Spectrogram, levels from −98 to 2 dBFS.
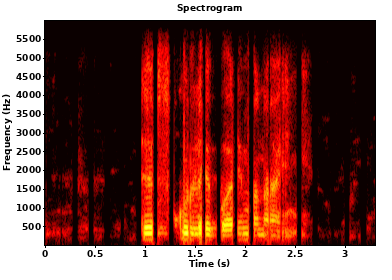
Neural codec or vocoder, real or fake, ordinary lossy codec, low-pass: none; real; Opus, 16 kbps; 5.4 kHz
